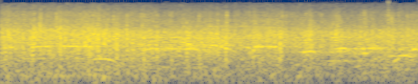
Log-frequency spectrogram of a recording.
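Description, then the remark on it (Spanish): Warm, sustained applause from a large standing crowd of guests and public welcoming the royal family at the Royal Palace before the changing of the guard ceremony in Spain, a dense, even wash of clapping that holds steady for the whole four seconds without breaks or swells. “Con este cariñoso aplauso, invitados y público han recibido en pie a la familia real antes de comenzar el solemne cambio de guardia.”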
